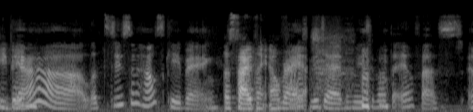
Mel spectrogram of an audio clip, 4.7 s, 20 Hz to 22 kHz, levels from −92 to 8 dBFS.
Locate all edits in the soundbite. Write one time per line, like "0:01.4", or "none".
0:02.6
0:03.1
0:03.7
